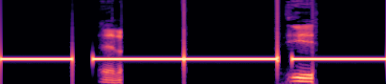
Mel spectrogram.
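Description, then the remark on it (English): A loud, steady high-pitched censor bleep runs the full length, cutting out twice for split seconds where brief fragments of a voice slip through before the tone resumes. “So just put a big beep in.”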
